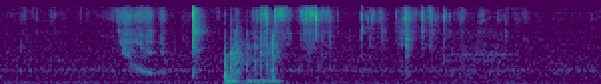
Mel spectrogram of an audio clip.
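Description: Washi tape peeled off its roll and torn off by hand: a short scraping peel about a second in, then a louder rip just after two seconds, with a few small handling clicks.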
